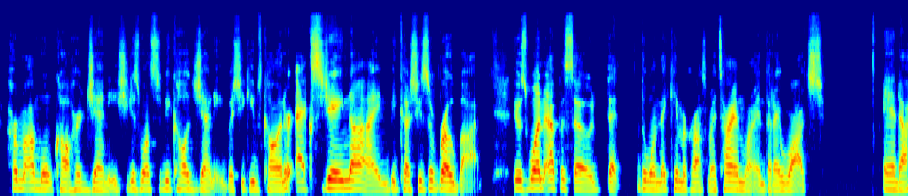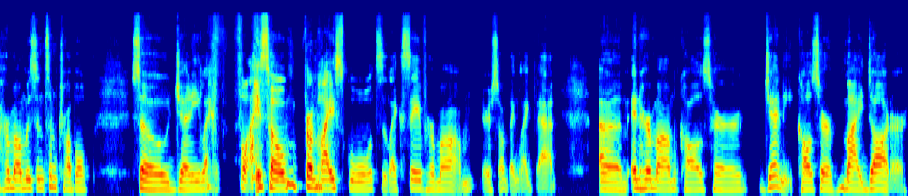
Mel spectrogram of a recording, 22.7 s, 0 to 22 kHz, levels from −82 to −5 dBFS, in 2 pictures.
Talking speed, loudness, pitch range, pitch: 195 wpm, -24 LUFS, 150-175 Hz, 160 Hz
